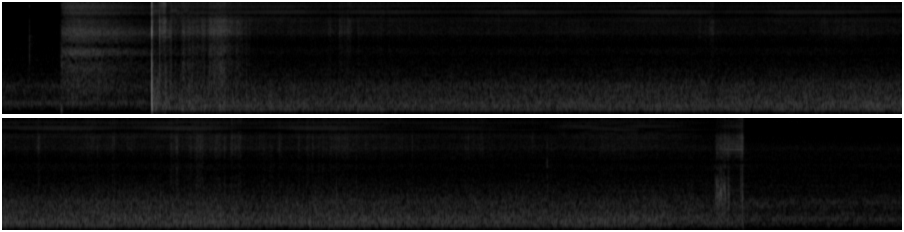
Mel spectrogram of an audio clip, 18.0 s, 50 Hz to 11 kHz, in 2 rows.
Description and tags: Wameta TIG 1600 used to in electric welding.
